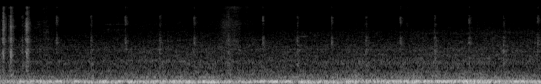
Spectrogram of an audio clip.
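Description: Idling and creeping cars queue in a traffic jam at the Park Serpong entrance gate, producing a loud, unbroken low engine rumble and road drone with faint ticking above it.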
